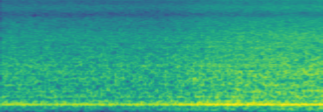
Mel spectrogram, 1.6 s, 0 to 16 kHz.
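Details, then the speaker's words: DA Integra electric cooling fan on a new 30A relay with factory OEM fan switch: strong steady whoosh, constant low hum, no rubbing or ticking; paper test shows it sucks air, correct polarity; normal. "but as you can see it is sucking the air cuz it's pushing it this way"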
